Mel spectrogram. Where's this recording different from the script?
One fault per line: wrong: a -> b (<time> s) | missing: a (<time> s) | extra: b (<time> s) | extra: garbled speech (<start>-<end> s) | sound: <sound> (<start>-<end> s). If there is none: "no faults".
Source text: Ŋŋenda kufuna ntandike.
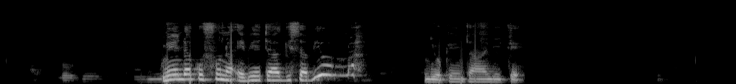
extra: ebyetaagisa byonna ndyoke (2.4 s)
